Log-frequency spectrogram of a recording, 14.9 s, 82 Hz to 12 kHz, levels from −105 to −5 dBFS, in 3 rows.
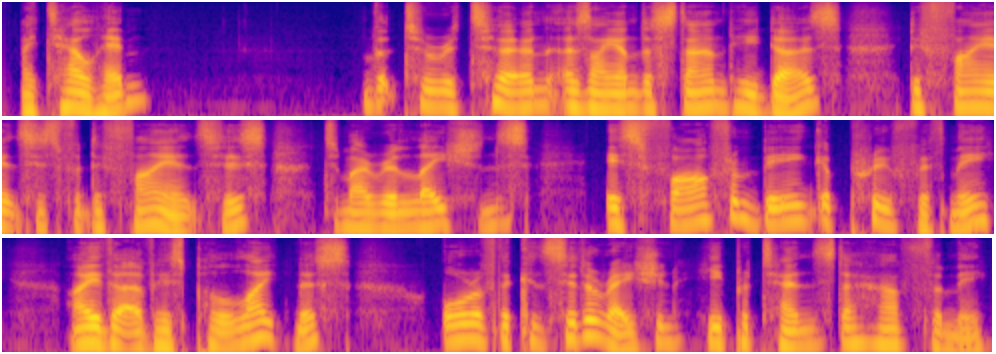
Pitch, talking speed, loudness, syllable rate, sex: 120 Hz, 155 wpm, -22 LUFS, 4.8 syllables/s, male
